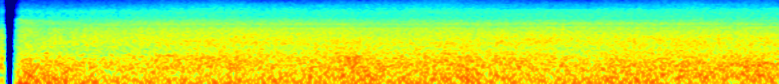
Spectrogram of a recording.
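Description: Whitewater rapids of the Merced River rushing over rocks: a loud, steady wash of water noise. A split-second gap right at the start.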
